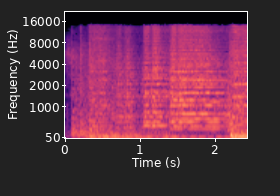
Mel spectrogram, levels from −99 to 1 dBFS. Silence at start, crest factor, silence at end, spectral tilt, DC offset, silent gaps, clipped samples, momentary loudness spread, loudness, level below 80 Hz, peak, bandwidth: 0 s; 18 dB; 0 s; -2.5 dB/octave; under 0.1%; none; under 0.1%; 9 LU; -22 LUFS; -32 dBFS; -4 dBFS; 14.5 kHz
